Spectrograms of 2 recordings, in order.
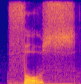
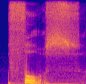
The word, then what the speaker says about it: fosse: In this lesson, we will see together two words that are written differently but pronounced the same way. Fosse, fosse.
